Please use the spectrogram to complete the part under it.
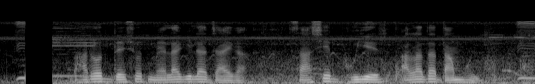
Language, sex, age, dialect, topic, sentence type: Bengali, male, 18-24, Rajbangshi, agriculture, statement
